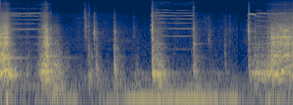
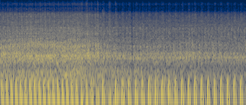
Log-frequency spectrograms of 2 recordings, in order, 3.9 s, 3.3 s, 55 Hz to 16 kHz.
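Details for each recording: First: Cub Cadet LT1045 riding mower, non-running: a few stuttering crank attempts, then it catches and runs on starter fluid, showing spark and compression are fine; fuel delivery fault suspected. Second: Cub Cadet LT1045 riding mower's small petrol engine, after carb cleaning and fuel system repair, settles into an even, steady idle with a regular low putter; normal smooth idle.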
